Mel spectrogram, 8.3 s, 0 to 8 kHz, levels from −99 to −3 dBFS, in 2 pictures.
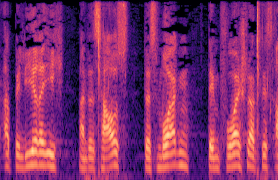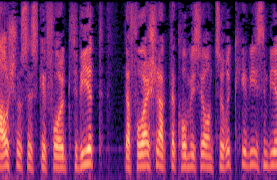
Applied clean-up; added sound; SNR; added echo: neural mask model RNNoise.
